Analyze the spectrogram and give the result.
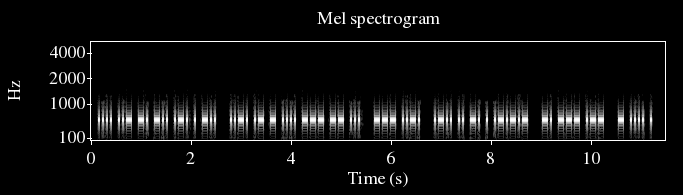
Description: Morse code, heard as a keyed tone, about 30 wpm, 600 Hz. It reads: HUNDRED FATHOMS OF LINE. NOW THE
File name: the old man and the sea / the old man and the sea 1 30wpm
